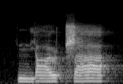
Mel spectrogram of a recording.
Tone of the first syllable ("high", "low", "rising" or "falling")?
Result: high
